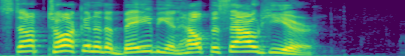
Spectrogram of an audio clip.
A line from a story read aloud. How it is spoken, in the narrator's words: yelled Alex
